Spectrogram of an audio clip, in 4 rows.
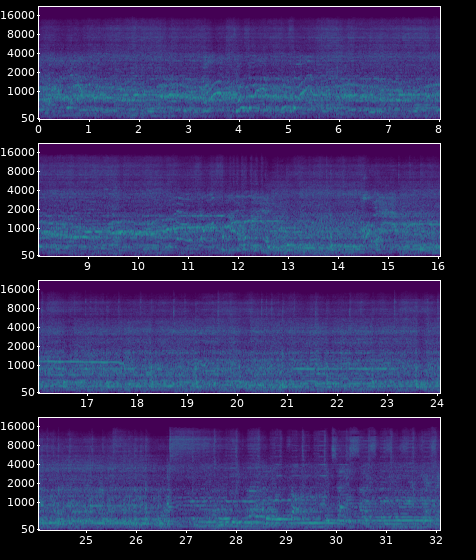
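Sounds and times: rock band playing live: 0.0s - 32.0s.

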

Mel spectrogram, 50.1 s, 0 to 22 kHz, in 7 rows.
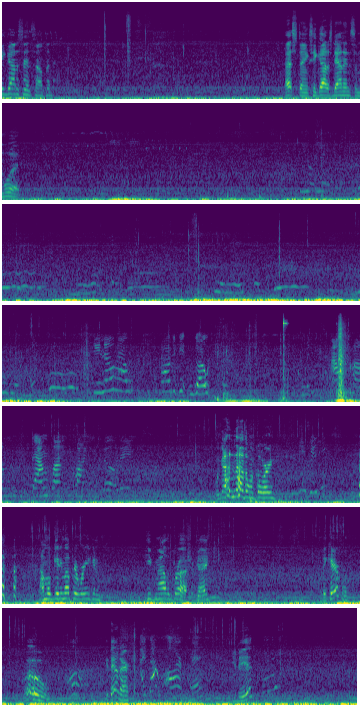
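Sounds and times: faint steady hum: 0.0s - 50.0s
wind buffeting microphone: 7.5s - 27.4s, 28.0s - 50.0s
sharp loud thump: 28.2s - 28.5s.

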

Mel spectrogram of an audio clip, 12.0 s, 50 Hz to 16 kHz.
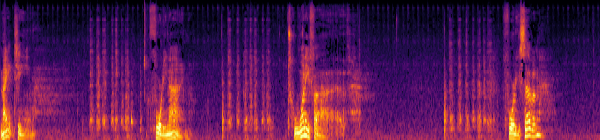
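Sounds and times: coin scraping lottery ticket: 1.8s - 2.7s, 4.5s - 5.5s.

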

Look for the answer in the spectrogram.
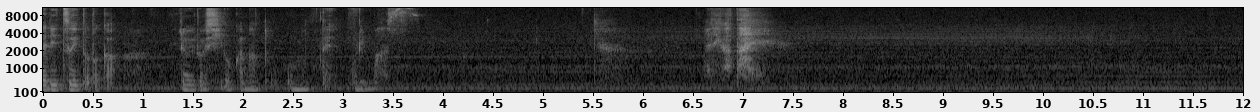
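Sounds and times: faint room hum: 0.0s - 12.0s
woman whispering: 1.5s - 3.8s, 6.6s - 7.5s.

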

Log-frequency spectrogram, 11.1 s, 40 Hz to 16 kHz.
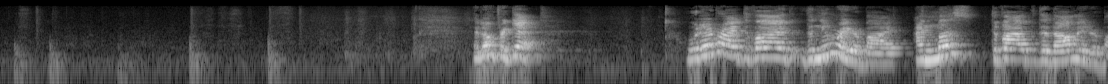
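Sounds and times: marker scratching on whiteboard: 0.0s - 3.1s.

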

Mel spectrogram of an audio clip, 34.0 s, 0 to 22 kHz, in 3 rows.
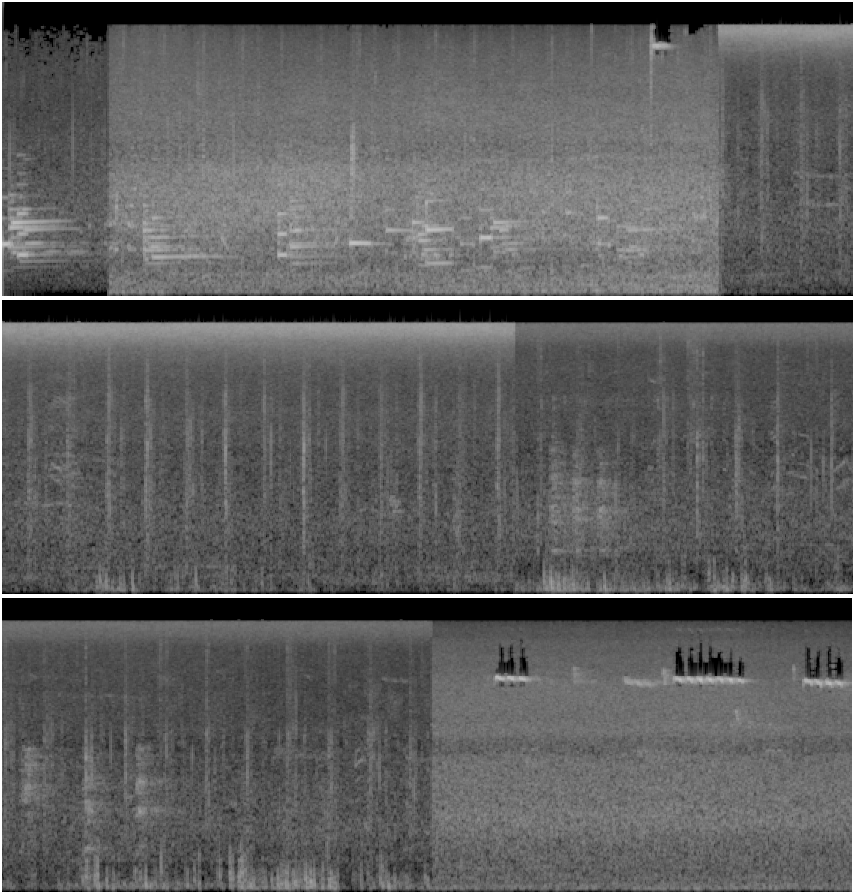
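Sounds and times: steady outdoor hiss: 0.0s - 24.3s, 25.6s - 34.0s
footsteps on gravel: 9.5s - 28.6s.

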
